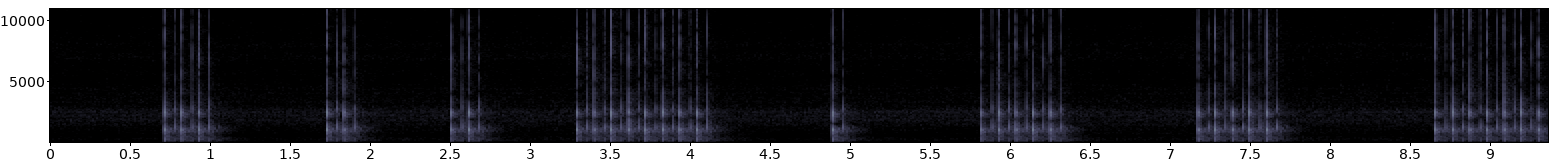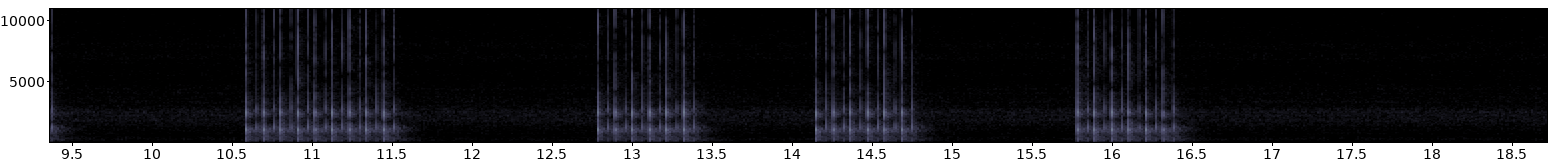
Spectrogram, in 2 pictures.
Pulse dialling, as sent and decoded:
3 / 2 / 2 / 8 / 1 / 5 / 5 / 7 / 9 / 6 / 6 / 6
3 2 2 8 1 5 5 7 9 6 6 6

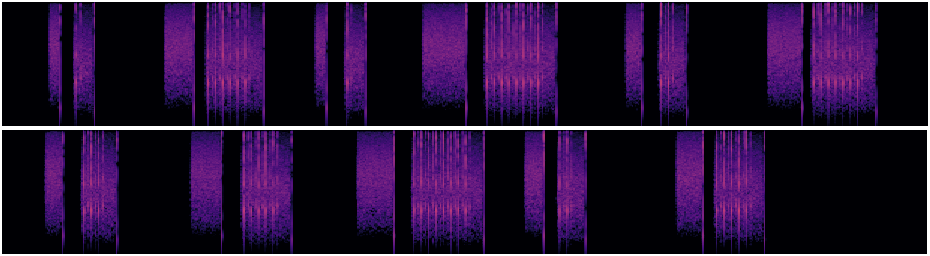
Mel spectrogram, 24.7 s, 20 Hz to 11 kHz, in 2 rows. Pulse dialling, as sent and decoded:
1 / 6 / 1 / 8 / 2 / 7 / 3 / 5 / 8 / 2 / 5
1 6 1 8 2 7 3 5 8 2 5

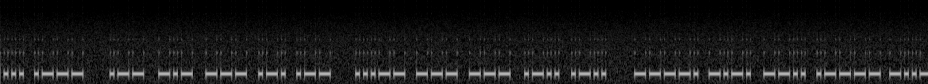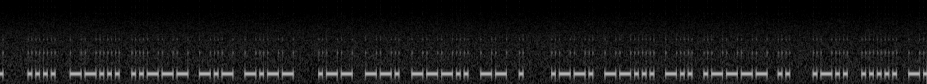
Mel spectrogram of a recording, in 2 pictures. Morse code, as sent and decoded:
… / .-- -.- --- .-. .-- / ...-- --- --- .-.. .-.. / ----. -.-. --.. .---- -..- / .... --... ..--- -.- -.-- / .-- --. ---.. -- . / .--. --... -.. .---- .. / …
… WKORW 3OOLL 9CZ1X H72KY WG8ME P7D1I …

